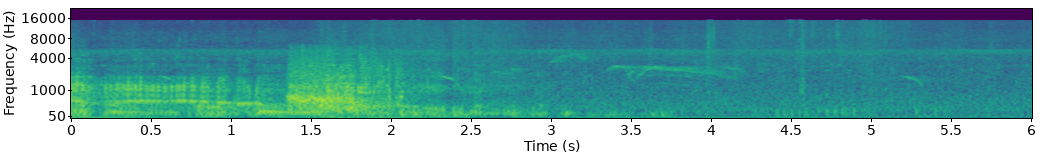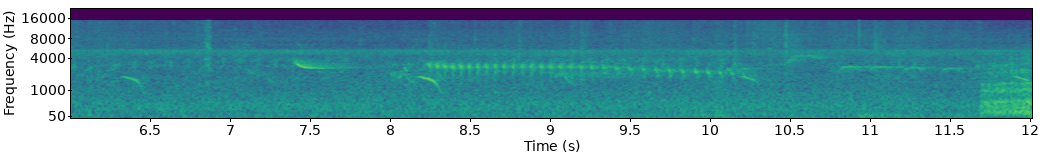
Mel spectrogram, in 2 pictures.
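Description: A mating pair of leopards growling and snarling: loud, harsh growls for the first two seconds, dying away, and another snarl starting near the end. In the quiet between, birds chirp and whistle, with one longer trill.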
